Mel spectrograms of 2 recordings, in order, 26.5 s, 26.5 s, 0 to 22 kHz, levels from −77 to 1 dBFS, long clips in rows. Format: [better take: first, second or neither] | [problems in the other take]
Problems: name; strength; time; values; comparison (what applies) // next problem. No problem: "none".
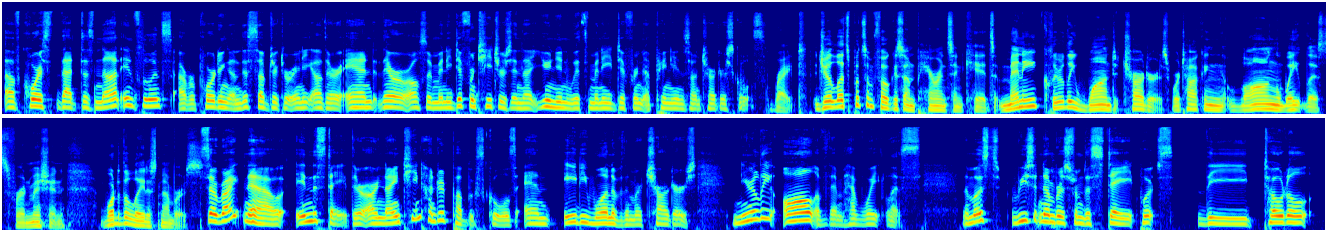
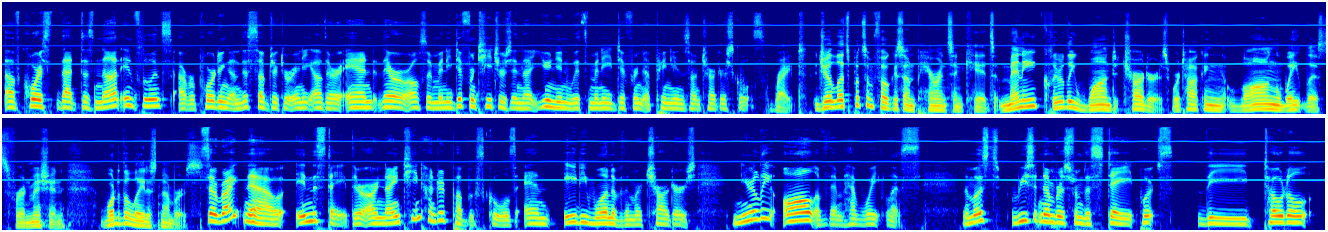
first | high-pitched whine; faint; throughout; 2.5 kHz, 20 dB below the speech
